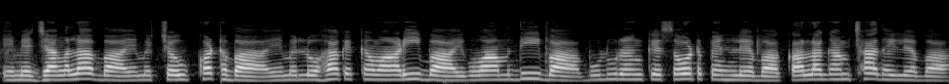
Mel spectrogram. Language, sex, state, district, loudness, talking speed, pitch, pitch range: Bhojpuri, female, Bihar, Muzaffarpur, -16 LUFS, 160 wpm, 220 Hz, 205-235 Hz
